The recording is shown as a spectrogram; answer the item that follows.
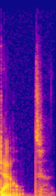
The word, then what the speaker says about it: doubt: can see the translation doubt doubt that b is silent again and then I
